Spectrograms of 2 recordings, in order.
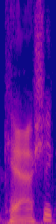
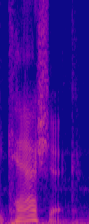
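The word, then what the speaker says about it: Kashyyyk: then have me say Kashik. You just can't do that to me. You can't put three Y's next to one another and then say, "And now go emphasize the other syllable, not this one."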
